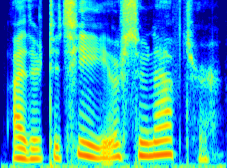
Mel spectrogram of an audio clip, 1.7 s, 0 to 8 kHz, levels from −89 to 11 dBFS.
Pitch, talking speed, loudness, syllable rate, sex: 200 Hz, 210 wpm, -14 LUFS, 5.3 syllables/s, female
